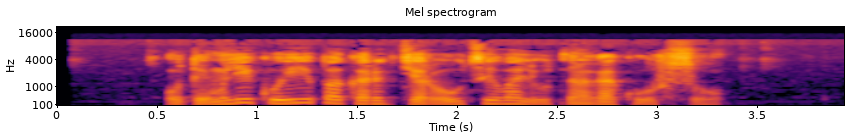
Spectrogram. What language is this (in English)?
Belarusian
